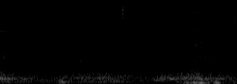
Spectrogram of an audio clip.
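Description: Near silence: room tone, with a couple of faint soft knocks, one about half a second in and one near the end.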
